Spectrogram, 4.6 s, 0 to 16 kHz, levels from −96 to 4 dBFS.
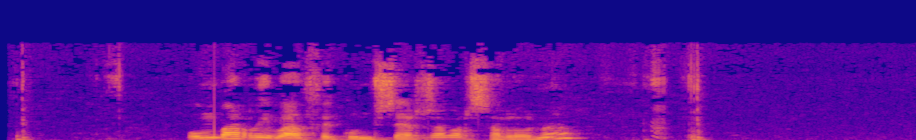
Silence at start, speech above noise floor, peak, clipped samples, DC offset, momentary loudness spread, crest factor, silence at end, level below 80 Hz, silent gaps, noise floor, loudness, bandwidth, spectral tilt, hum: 0.1 s; 39 dB; -6 dBFS; under 0.1%; under 0.1%; 22 LU; 22 dB; 1.05 s; -62 dBFS; none; -64 dBFS; -25 LUFS; 11.5 kHz; -4 dB/octave; none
